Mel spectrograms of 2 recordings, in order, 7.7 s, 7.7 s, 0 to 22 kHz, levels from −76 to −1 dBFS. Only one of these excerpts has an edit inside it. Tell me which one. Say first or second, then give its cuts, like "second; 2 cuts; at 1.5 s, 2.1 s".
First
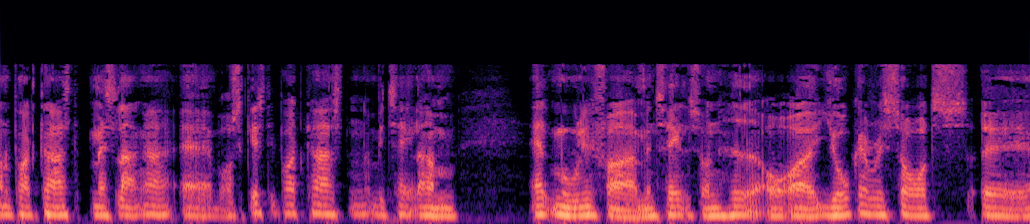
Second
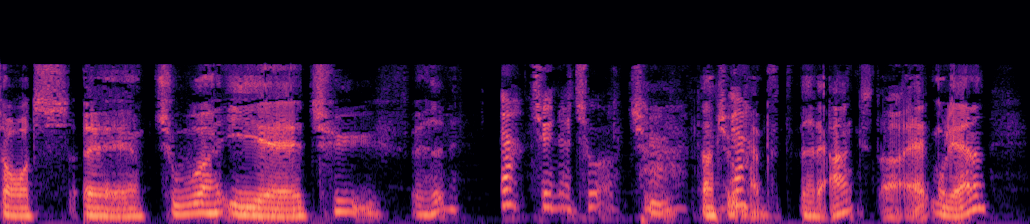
second; 3 cuts; at 1.1 s, 3.6 s, 5.6 s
